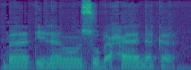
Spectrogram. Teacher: Huruf lan tanwin bertemu dengan huruf sin perlu dengung dua harakat. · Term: ikhfa hakiki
